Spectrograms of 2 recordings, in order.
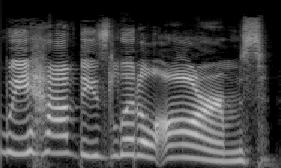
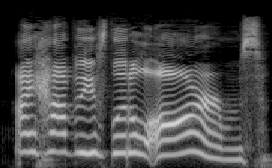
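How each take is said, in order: First: High, slow plaintive little T-Rex; Roxy pleading, slower. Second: High, pleading little T-Rex; a hint of a plaintive cry, stress on have; Roxy pleading. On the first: Acted. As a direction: draw out the complaint, leaning on have. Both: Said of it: "Roxy cried".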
